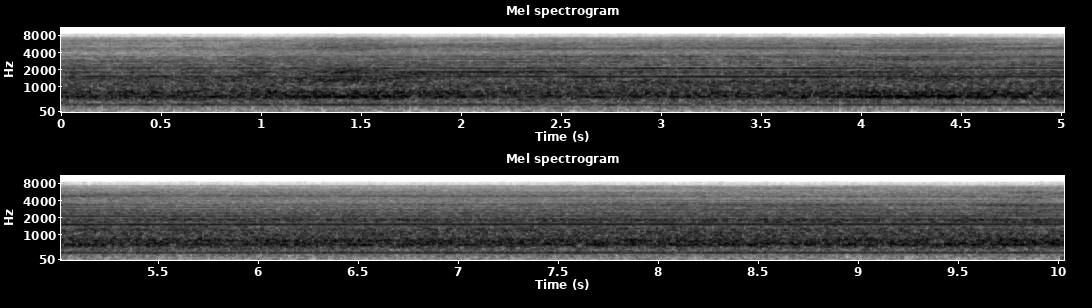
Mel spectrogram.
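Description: Close and continuous, a hair dryer blows with an unbroken whooshing whine as paint dries on a mixed media page, keeping a constant level throughout with no voices.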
